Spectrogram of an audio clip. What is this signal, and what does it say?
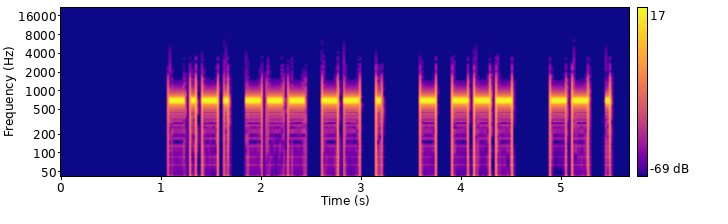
Morse code, heard as a keyed tone, about 22 wpm, 700 Hz. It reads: COME TO ME
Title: Sentences from Top 900 Words 22wpm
